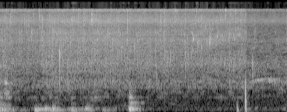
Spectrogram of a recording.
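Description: Onion with garlic-ginger paste frying in a pan for a Pakistani besan and egg khandoiyan dish, a steady soft sizzle with occasional stirring scrapes and clinks, close and moderately quiet.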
